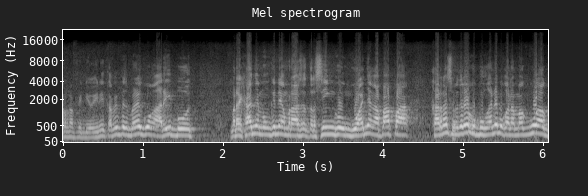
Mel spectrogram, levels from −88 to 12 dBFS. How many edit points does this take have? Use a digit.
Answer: 0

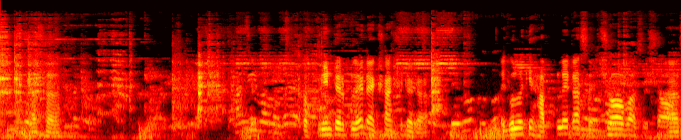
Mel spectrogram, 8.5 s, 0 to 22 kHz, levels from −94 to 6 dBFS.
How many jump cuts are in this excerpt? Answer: 0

